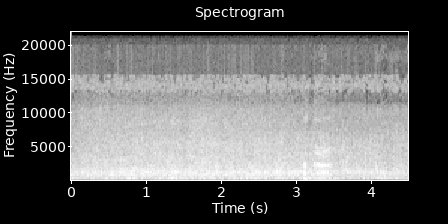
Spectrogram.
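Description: Bees buzz in The Sims 4 video game, a faint, steady, low drone that runs throughout, quiet and alone.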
